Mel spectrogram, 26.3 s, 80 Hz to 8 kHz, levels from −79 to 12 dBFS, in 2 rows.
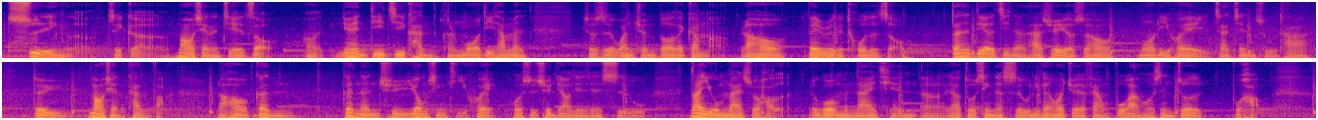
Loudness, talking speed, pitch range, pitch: -18 LUFS, 285 characters per minute, 90-105 Hz, 95 Hz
